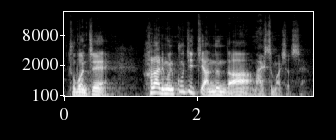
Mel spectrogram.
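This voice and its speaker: A man's voice: medium pitch, wildly swooping pitch, normal speed. A middle-aged man preaching a sermon as senior pastor, asking the congregation rhetorical questions and acting out short dialogues. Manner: acts out short dialogues with shifting voices. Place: church sanctuary.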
